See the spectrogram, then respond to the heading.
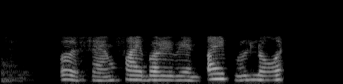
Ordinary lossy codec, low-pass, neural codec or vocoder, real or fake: Opus, 16 kbps; 3.6 kHz; none; real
